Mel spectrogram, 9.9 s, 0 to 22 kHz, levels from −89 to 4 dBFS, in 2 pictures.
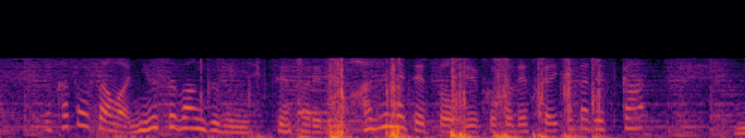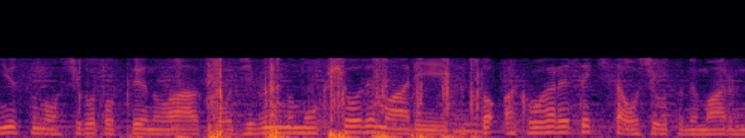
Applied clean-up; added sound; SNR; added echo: none; Tearing; -2 dB; none.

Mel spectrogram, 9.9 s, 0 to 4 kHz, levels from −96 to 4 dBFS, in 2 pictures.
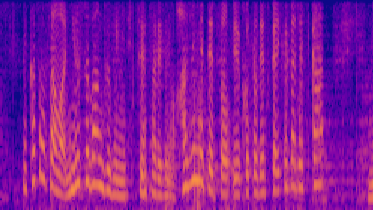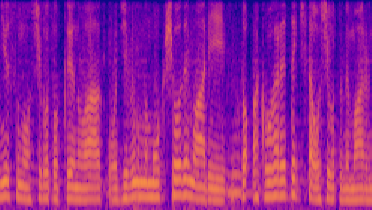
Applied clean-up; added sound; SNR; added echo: neural separator model SepFormer DNS4.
